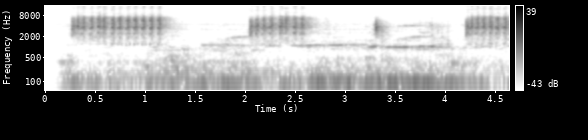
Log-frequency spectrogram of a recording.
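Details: Yuhina tutor recording for songbirds such as shrikes and magpie-robins. Strong scratchy buzz-trills, roughly a second each, alternate with a sharp chip and thin, level tones, over a quiet low drone.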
